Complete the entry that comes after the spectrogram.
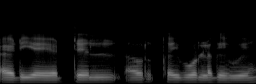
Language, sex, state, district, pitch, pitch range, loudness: Hindi, male, Bihar, Begusarai, 105 Hz, 105-110 Hz, -41 LUFS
